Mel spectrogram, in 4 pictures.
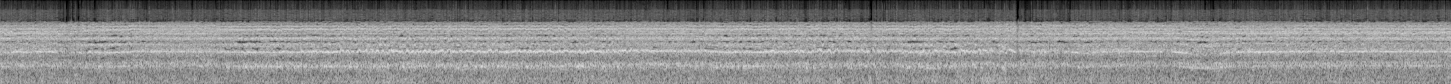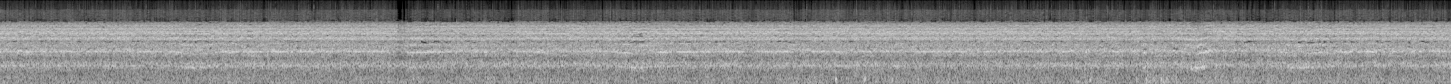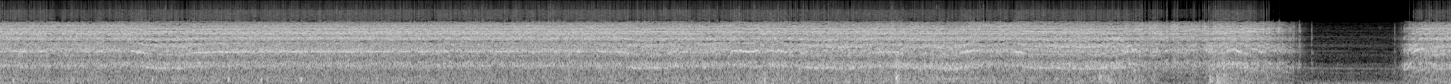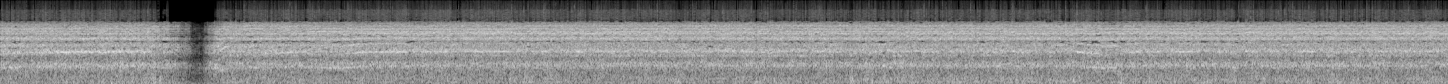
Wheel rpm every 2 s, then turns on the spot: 230, 220, 210, 220, 220, 230, 230, 230, 230, 230, 230, 230, 230, 230, 230, 230, 230, 230, 220, 210, 170, 60, 180, 200, 230, 230, 230, 230, 230.
none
